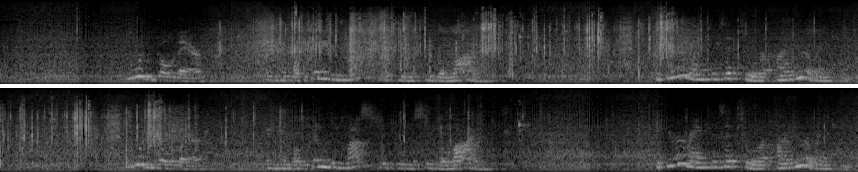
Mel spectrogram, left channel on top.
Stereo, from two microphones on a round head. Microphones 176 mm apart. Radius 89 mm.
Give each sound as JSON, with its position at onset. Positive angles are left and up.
{"t": 1.3, "sound": "a woman speaking", "side_deg": 20, "distance_m": 2.5}
{"t": 3.1, "sound": "a woman speaking", "side_deg": -50, "distance_m": 4.0}
{"t": 5.2, "sound": "cutlery clinking", "side_deg": -55, "distance_m": 4.5}
{"t": 6.5, "sound": "a woman speaking", "side_deg": -30, "distance_m": 5.5}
